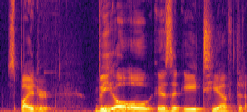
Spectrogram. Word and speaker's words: SPDR: By the way, Spider is SPDR, pronounced Spider.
